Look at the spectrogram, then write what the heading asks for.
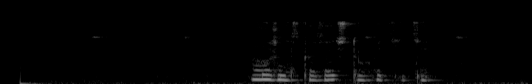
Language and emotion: Russian, sad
